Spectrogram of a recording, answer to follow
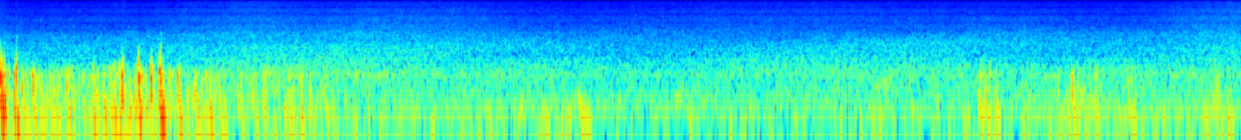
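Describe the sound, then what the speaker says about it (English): Strong wind buffets the microphone in gusts, loudest at the start, over a steady roar of surf breaking nearby on a beach during a red tide. "Really windy out here."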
